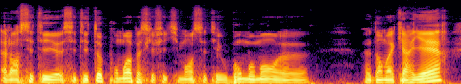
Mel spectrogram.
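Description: A man with a medium-pitched voice and a dark, mellow tone speaks in a dry, close recording with no echo against a quiet background. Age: 30s. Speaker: e-commerce operations director. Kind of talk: interview. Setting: at home. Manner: halting.

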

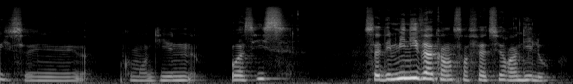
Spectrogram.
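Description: Speaking with a German accent, a woman uses a medium pitch and ordinary pitch variation at a fairly slow pace, with long, frequent pauses and big swings in loudness. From Austria. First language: German (speaking French). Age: 30s. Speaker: orchestra violinist. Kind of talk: interview testimony. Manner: hesitant, with fillers and repetitions.

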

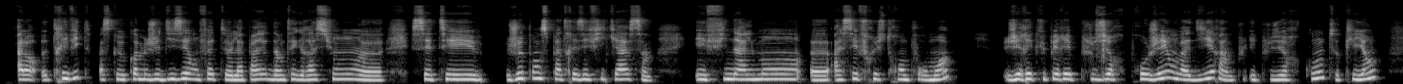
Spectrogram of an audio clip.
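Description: A woman with a fairly high pitch and a dark, mellow tone speaks at a fairly slow pace with monotone, flat intonation. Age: 40s. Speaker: manager. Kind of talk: interview. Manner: halting.

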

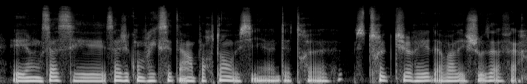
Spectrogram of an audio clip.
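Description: A woman talks at a moderate pace over noticeable background noise. Her fairly low voice stays very even in loudness, with a monotone, flat intonation. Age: 20s. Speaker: guest with bipolar disorder. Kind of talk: casual chat.

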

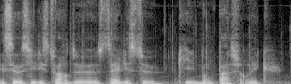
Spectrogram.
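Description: Very deep and low, a man's voice moves at a moderate pace in a monotone, flat intonation. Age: 30s. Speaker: podcast narrator. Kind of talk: scripted narration.

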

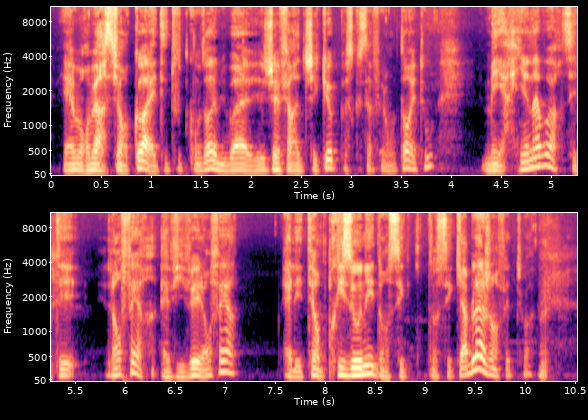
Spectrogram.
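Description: A man at a very fast pace, somewhat breathy, dark and mellow in tone, with lively intonation and big swings in loudness, on a very clean recording with a silent background. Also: medium pitch for a man. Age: 30s. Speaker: osteopath. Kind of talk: casual chat. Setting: gym.

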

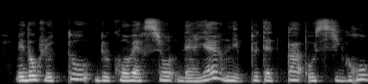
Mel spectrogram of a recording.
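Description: Dark, mellow tone in a woman's voice, somewhat breathy. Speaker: business mentor podcast host. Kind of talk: solo podcast monologue.

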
